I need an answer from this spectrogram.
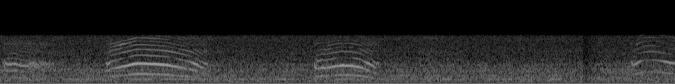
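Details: Baby Kady Jane, a stray kitten, calls to people with two long, bowed meows about two seconds apart, swelling and fading in pitch, with a third meow just beginning at the end over a faint background hum.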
